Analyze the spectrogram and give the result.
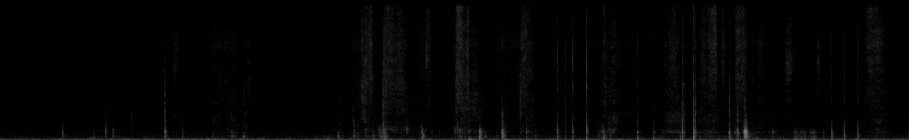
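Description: A printed cardboard action-figure box, hollow and likely empty, is held in both hands while fingertips rub and slide over its printed surface. Soft, quiet rubbing and brushing sounds come with scattered brief scratchy ticks over a low steady hum.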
